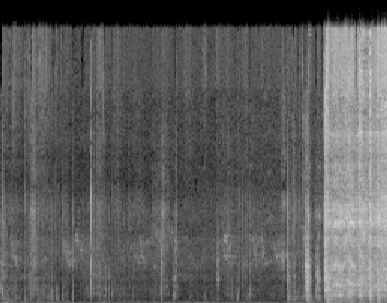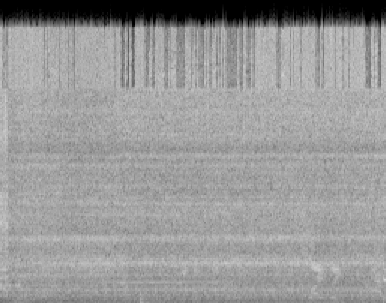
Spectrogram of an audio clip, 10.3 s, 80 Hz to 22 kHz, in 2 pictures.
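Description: Engine of a 2002-2014 Chevy Tahoe 5.3 with a worn drive belt tensioner, a quiet clatter before it starts and then a steady close idle with a thin whine running through it.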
